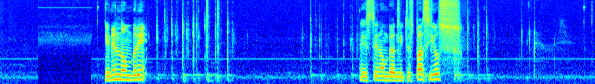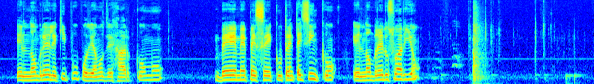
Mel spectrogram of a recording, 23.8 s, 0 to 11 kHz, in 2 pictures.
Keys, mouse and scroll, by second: 1.9 click, 2.5 click, 2.9-5.0 typing, 6.2-10.3 typing, 11.7 click, 12.3 click, 12.6-15.1 typing, 15.7 Right, 15.7 Delete, 18.6 click, 20.7 Caps_Lock, 21.0-23.7 typing.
